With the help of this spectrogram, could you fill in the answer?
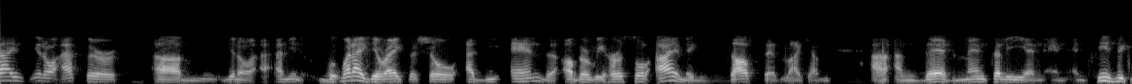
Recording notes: On the phone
